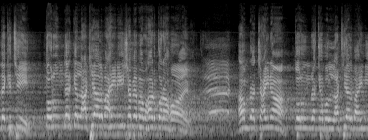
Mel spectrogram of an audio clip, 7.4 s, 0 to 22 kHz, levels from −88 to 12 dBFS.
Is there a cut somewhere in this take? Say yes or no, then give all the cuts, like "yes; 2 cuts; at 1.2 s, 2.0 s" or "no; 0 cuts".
no; 0 cuts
